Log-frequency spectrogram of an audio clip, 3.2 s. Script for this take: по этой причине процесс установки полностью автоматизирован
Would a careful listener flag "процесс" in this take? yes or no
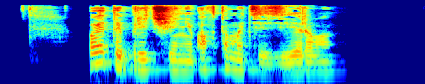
yes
